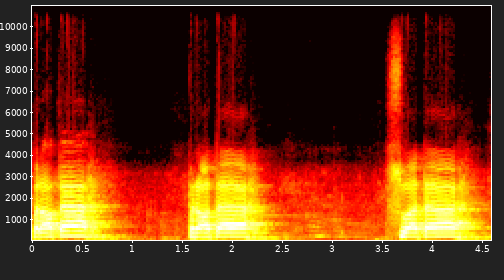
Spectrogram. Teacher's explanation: यही यहाँ ये पंक्ति था, ये पट्टी, यहाँ देखो दृष्टि, है संयुक्त है, पहले वाला पे आपको जोर देना पड़ रहा है, इसी को कहते हैं बल देना पड़ रहा है। प्रातः, विसर्ग बोले से पहले वाला वर्ण पे आपको जोर देना पड़ता है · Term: बलाघात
